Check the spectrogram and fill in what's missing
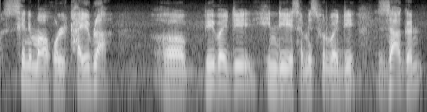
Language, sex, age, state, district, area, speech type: Bodo, male, 30-45, Assam, Baksa, urban, spontaneous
